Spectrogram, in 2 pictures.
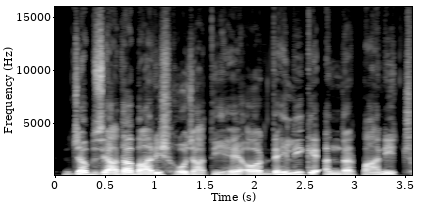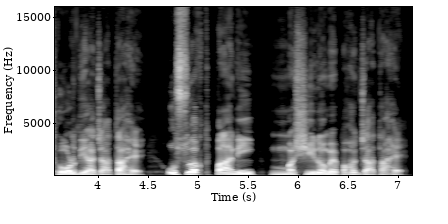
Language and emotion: Urdu, neutral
